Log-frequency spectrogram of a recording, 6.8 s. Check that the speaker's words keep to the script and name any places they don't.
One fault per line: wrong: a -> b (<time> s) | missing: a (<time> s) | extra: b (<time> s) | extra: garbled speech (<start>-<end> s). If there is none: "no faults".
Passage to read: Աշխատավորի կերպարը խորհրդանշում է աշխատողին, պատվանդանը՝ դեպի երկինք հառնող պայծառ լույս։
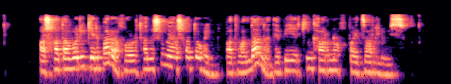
no faults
